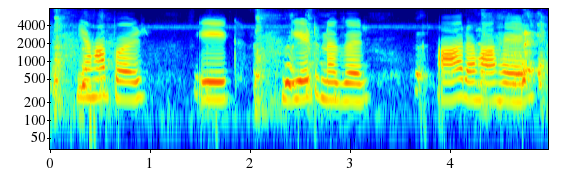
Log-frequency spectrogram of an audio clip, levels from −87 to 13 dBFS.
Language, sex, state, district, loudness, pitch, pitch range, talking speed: Hindi, female, Himachal Pradesh, Shimla, -14 LUFS, 230 Hz, 220-255 Hz, 95 wpm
